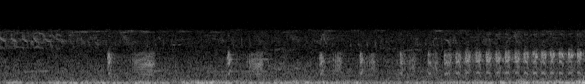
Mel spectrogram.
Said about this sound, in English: Is that a duck? Is that a duck?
